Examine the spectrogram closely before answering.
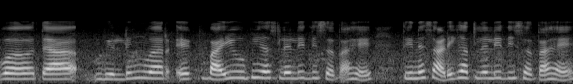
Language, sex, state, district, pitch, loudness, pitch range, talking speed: Marathi, female, Maharashtra, Chandrapur, 275 Hz, -20 LUFS, 250-295 Hz, 155 wpm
